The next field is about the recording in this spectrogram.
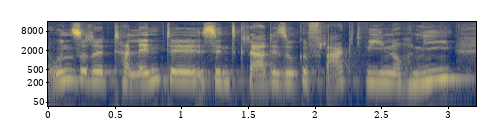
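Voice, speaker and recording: With a Bavarian Swabian accent, a woman talks at a fairly high pitch and ordinary pitch variation. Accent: Bavarian Swabian, rolled R. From Bavarian Swabia (Augsburg area). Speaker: radio reporter and trainer. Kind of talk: casual interview chat. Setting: remote call.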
